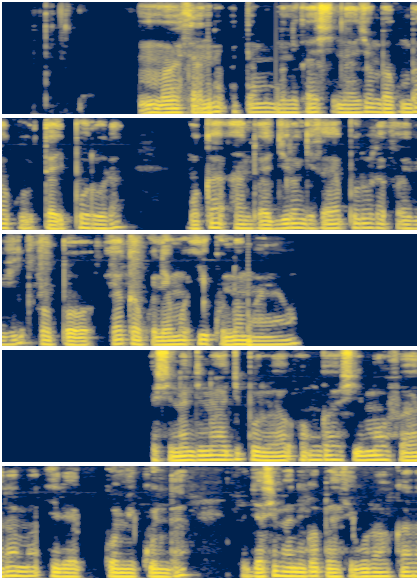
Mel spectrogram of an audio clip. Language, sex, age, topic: Oshiwambo, male, 18-24, agriculture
